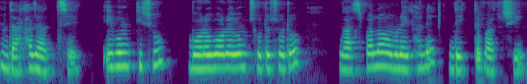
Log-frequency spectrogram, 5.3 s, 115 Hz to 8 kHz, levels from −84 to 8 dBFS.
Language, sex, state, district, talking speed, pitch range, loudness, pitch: Bengali, female, West Bengal, Malda, 145 wpm, 240-280 Hz, -18 LUFS, 260 Hz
